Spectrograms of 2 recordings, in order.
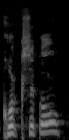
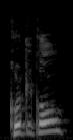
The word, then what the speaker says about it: Corkcicle: like i love my corksicle corkicle corksicle i think it's corksicle that's how i've been pronouncing it it's my new favorite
